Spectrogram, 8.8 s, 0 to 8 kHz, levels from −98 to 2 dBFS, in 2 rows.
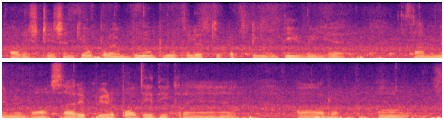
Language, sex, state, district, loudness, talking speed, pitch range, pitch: Hindi, female, Maharashtra, Mumbai Suburban, -18 LUFS, 175 wpm, 170-190 Hz, 180 Hz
